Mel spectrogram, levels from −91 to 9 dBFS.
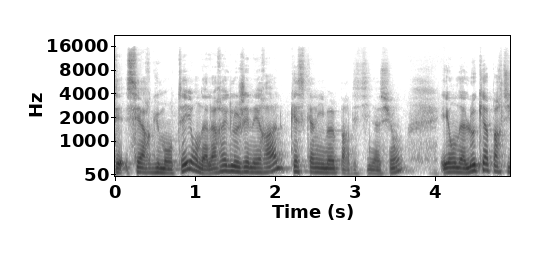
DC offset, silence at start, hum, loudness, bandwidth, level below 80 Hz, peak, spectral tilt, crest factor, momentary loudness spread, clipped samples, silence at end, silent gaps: under 0.1%; 0 s; none; -19 LUFS; 14 kHz; -60 dBFS; -4 dBFS; -7.5 dB/octave; 14 dB; 10 LU; under 0.1%; 0 s; none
